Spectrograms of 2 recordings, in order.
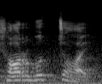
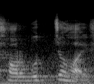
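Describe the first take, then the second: Both takes have the same delivery.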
